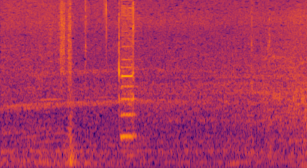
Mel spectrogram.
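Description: Car cabin noise from the engine and road, with a sharp click about a second in and a short beep a moment later.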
